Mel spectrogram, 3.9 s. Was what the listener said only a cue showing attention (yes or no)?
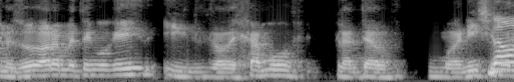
no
